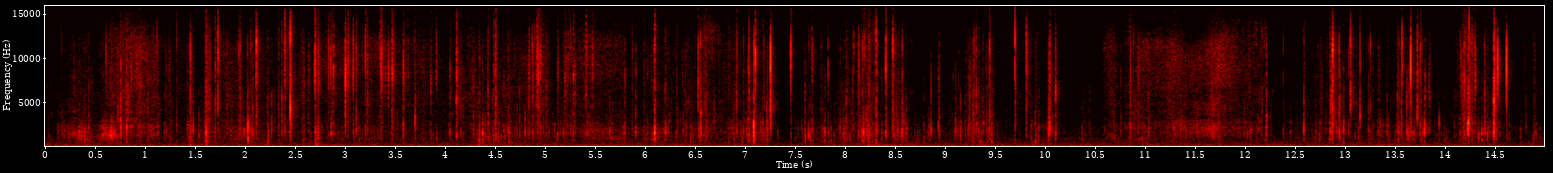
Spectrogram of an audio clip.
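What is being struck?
Cardboard box with a plastic window.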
